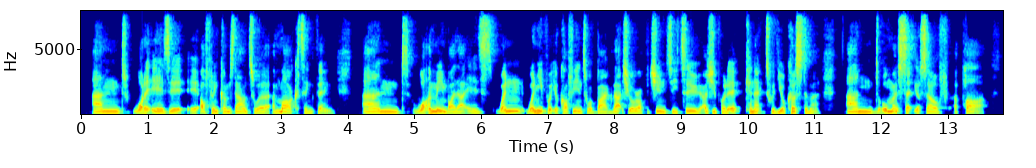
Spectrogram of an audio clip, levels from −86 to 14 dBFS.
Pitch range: 100-115 Hz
